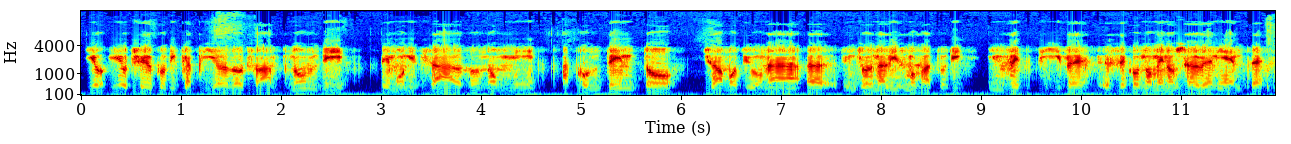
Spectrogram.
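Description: Journalist guy answering questions, bright husky voice, lots of ehm pauses, dry sound. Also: medium pitch, dry recording, poor audio. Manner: measured, hesitant with frequent fillers. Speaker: journalist being interviewed. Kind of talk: thoughtful interview answers.

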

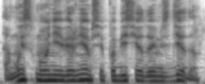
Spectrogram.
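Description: A man's voice: mid-range voice, expressive, very fast, mellow, faint music behind, pitched above the performer's own voice, natural voice. A man voicing an impatient, bossy young lad who questions insistently, as the hero of an audiobook story. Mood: bossy, annoyed.

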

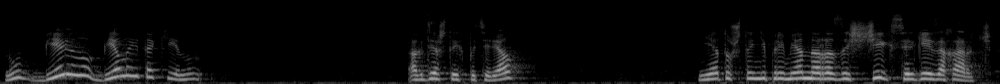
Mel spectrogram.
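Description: A busy official with a high feminine voice. She is used to giving orders, yet has a motherly streak, acted in the manner of 1950s radio theatre. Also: animated, a little slow, long pauses, darkish tone. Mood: firm, reproachful. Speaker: official in charge. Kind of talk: 1950s Russian radio play acting.

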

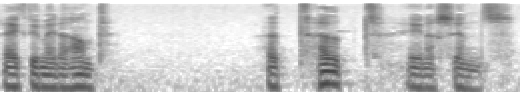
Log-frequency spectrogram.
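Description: An actor playing a cold, formal, analytical alien coordinator in a 1960s radio play, in measured, detached speech. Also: male voice, extremely low pitch, fairly even intonation, slightly rough, exaggerated voice. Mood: detached, musing. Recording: 1960s radio drama recording.

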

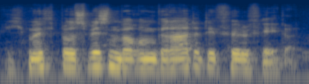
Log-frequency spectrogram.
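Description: An actor playing a brash, glib and slangy younger son in a 1950s German radio drama. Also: male voice, mid-range voice, flat delivery, a little fast, close to an everyday voice. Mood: brash, incredulous. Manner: cocky, slangy, offhand.

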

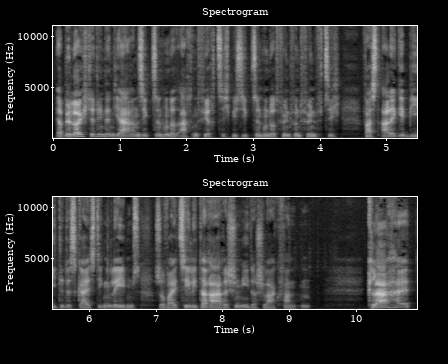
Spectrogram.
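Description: Deliberate man narrating in low pitch. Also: a bit bright. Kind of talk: scripted documentary narration for German radio.

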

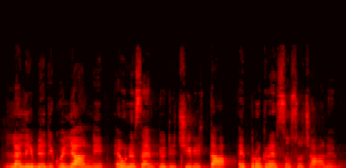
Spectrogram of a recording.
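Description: An actress playing a narrator who questions and recounts history in scripted documentary theatre. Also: female voice, a little high, normal speed, close to an everyday voice. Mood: declamatory. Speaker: stage actress.

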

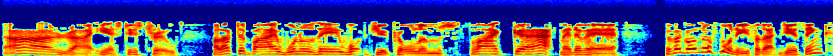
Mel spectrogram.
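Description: A high, husky old countryman with a broad West Country accent. He is sprightly and cheerful in his nineties, drawing out folksy dialect with great emphasis. It is an audiobook character heard through a narrow, radio-like band. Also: big pitch swings, normal speed, dry recording. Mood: eager, fussing. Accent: rural English West Country. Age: 90s. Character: sprightly, cheerful 91-year-old rustic man.

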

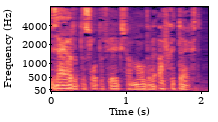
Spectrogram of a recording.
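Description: A man's voice: sits low, fast talker, fairly bright tone, husky, full character voice. An actor with a Flemish accent playing an articulate, bitter male lecturer confessing to murder in a radio drama. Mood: bitter confession. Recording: music behind the voice.

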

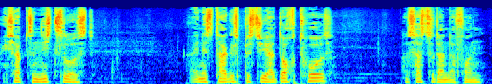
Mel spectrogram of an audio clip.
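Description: An actor in a German radio drama playing a cynical, disillusioned young soldier who talks in a curt, sardonic way. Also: male voice, medium pitch, fairly even intonation, moderate pace, dark tone, breathy edge, close to an everyday voice. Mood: bitter.

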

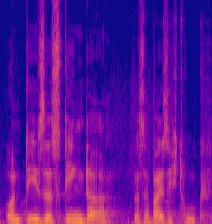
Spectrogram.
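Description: A man acting a blunt, self-satisfied police constable in a German radio drama, telling things in a halting way. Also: medium pitch, sing-song, darkish tone, slightly rough, exaggerated voice. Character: working-class police constable, matter-of-fact, self-satisfied about grisly work.

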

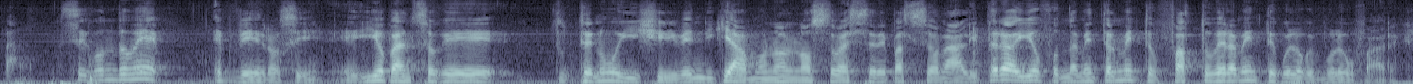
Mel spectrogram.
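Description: A woman's voice: rumbling low, normal speed, a little hiss or hum. An older woman speaking informally and passionately to others, emphatic and often seeking agreement with tag questions. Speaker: guest speaker, veteran activist. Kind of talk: impassioned informal public talk.

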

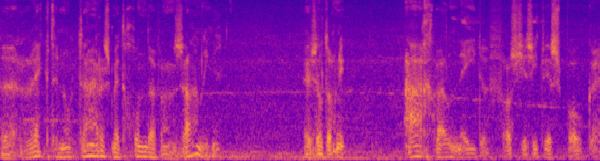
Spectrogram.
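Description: Radio play: blunt, folksy male villager, lowish and very expressive, slight background noise. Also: slow, vocal fry, heavily acted. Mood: suspicious, muttering. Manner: folksy, talks to himself. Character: countryman called the fox, chatty, blunt, meddlesome. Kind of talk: Dutch radio drama acting. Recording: noisy radio drama recording.

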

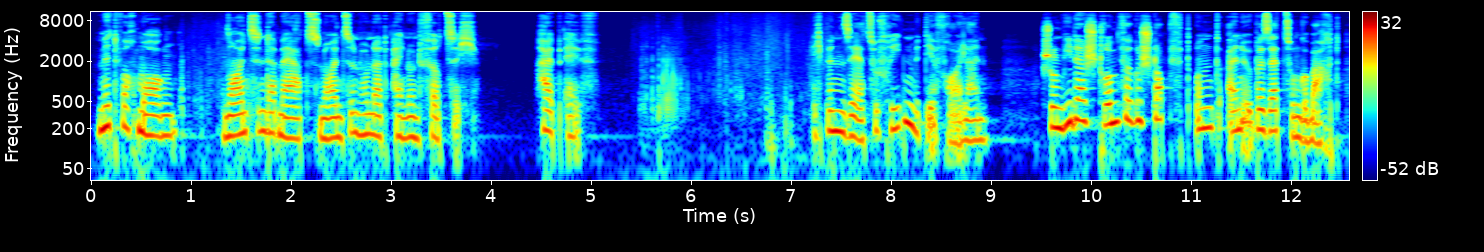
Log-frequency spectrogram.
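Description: An actress playing an introspective young woman who reads her diary in a radio play, earnest and confessional, with a breathy voice. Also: deep voice, lively intonation, darkish tone. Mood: brisk, self-approving. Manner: reflective, measured, earnest, confessional. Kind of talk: literary radio play monologue, intimate diary narration.

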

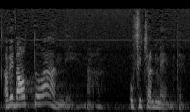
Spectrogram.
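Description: A woman actor delivering a theatrical storytelling monologue, phrasing deliberately and dramatically with pauses. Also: medium pitch, big pitch swings, a little mellow, highs cut off, slight background noise. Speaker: stage actress narrator. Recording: echoey reverberant hall, music underneath. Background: music.

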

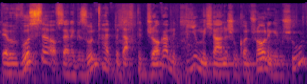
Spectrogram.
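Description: A man's voice: on the low side, sing-song, moderate pace, a little hiss or hum. An actor playing a glib, self-assured advertising man who explains matter-of-factly and asks rhetorical questions in a radio play. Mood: eager, calculating. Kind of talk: German radio play, conversational monologue acting.

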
